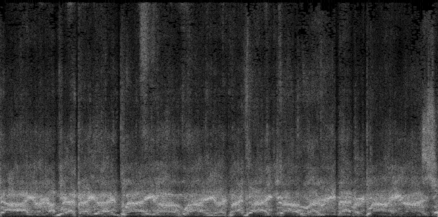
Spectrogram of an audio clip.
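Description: Deathcore harsh vocals isolated from the band's mix: continuous screaming with no clear words, unbroken through the whole stretch.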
